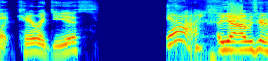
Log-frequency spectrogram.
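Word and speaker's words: Karagias: real last name his real last name is courageous but not spelled like courageous no it's it's k-a-r-a -g-i-a-s courageous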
